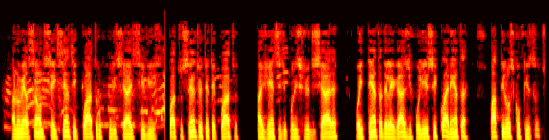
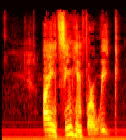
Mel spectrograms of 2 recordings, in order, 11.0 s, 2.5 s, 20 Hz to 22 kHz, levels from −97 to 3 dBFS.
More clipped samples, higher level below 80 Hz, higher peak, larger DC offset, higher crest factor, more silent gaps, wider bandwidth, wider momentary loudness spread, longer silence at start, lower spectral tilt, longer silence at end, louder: neither; second, -56 dBFS vs -44 dBFS; second, -4 dBFS vs 0 dBFS; neither; about the same, 16 dB vs 20 dB; first, 3.30-3.37 s, 4.77-5.12 s, 6.78-6.90 s, 7.02-7.10 s, 9.37-9.51 s, 9.73-9.79 s vs none; second, 11 kHz vs 16.5 kHz; second, 8 LU vs 12 LU; second, 0.1 s vs 0.55 s; first, -6 dB/octave vs -2 dB/octave; about the same, 0.2 s vs 0.2 s; about the same, -19 LUFS vs -18 LUFS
